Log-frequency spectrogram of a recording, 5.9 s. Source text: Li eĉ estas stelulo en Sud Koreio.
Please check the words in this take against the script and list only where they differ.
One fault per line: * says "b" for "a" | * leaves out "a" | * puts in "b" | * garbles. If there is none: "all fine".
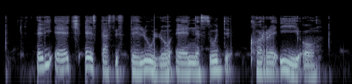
all fine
